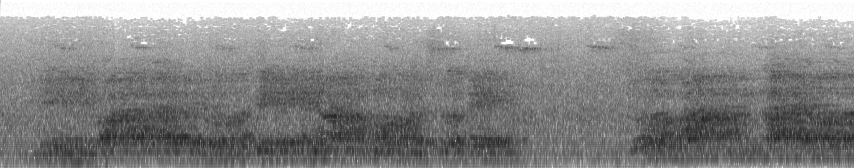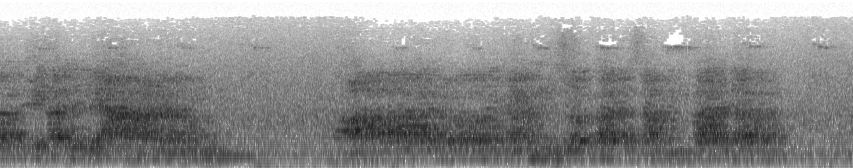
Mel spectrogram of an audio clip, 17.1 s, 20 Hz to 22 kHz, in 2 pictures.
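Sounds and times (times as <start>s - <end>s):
young voices chanting in unison: 0.2s - 5.5s, 6.1s - 16.6s.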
